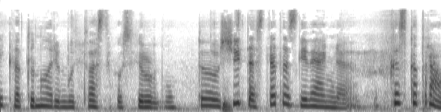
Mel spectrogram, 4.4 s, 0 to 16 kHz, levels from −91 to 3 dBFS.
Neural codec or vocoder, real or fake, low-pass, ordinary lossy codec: codec, 32 kHz, 1.9 kbps, SNAC; fake; 14.4 kHz; MP3, 48 kbps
